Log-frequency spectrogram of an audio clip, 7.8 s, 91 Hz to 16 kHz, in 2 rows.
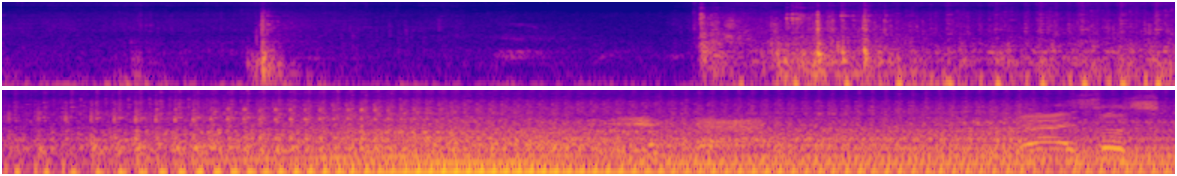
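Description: A Ryobi 40V battery lawn mower starts with a brief whir, then spins up to a loud, steady running drone close by, after a few quiet moments with a faint knock.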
